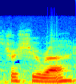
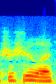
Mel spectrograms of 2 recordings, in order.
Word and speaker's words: Trishula: Don't pronounce the L. I like saying it as it's Trishura, just like some Asians might call Godzilla Godzilla. So, yeah, I compare Trishula to Godzilla, which is a pretty fair comparison in my opinion.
